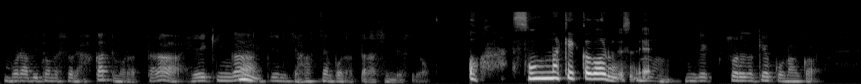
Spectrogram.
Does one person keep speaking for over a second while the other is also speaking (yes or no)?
no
